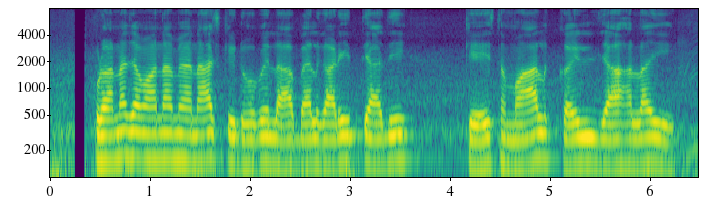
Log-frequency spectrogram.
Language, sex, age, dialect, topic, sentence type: Magahi, male, 25-30, Western, agriculture, statement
